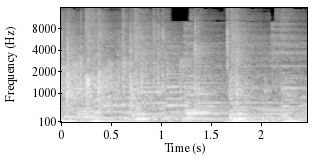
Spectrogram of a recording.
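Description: Small jazz combo playing live: an upright bass walks a line of low notes under drum and cymbal strokes, with other instruments holding notes above.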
